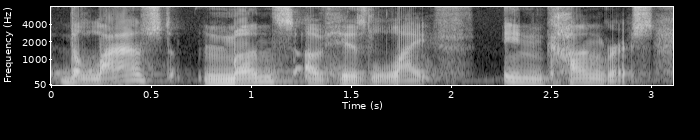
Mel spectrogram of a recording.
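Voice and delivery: ordinary talk, nothing marked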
